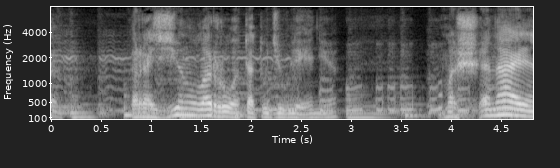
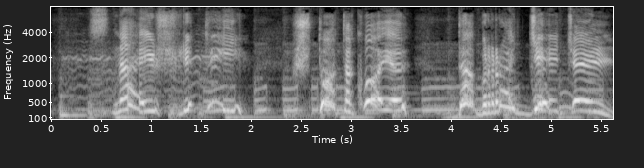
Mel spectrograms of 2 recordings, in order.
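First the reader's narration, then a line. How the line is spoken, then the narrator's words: Full-force bark. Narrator (Russian): во всю мощь гаркнул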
